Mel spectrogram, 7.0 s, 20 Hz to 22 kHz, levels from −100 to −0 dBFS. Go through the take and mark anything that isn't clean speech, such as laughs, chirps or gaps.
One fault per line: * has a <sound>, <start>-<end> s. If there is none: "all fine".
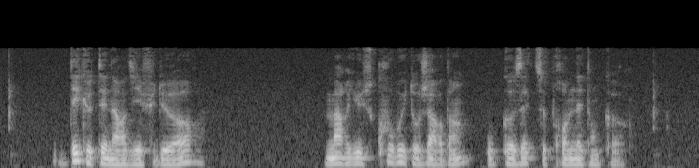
all fine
